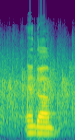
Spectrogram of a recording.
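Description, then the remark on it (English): A church audience applauds to welcome a speaker coming forward to deliver a word, a steady wash of clapping across the whole moment, while a voice briefly calls out over it in the middle before the clapping carries on. “Let's give him a round of applause, really, the Lord.”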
